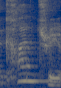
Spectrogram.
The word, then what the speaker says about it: country: Aqui não pronunciamos a letra O, temos can, country. O mesmo som daqui, sun, can, Sundays.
